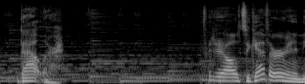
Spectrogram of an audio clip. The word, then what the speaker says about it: Battler: japanese pronunciation so far the problem is my given name is made up of the characters for fight and person and it's pronounced battler put it all together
